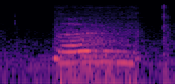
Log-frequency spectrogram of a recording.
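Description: A house cat lets out a single drawn-out meow, close and fairly clear, followed by a brief quiet click.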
